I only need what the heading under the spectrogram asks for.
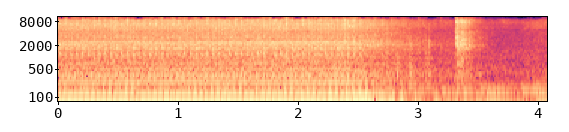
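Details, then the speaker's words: Bajaj Pulsar 125 BS6 with starting trouble, previously ridden on a low battery: steady low thumping for about 2.5 seconds, then stumbles and dies; runs intermittently, key-on signal delayed, traced to faulty ECM. "திடீர்னு வருது, திடீர்னு வர மாட்டேங்குது."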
